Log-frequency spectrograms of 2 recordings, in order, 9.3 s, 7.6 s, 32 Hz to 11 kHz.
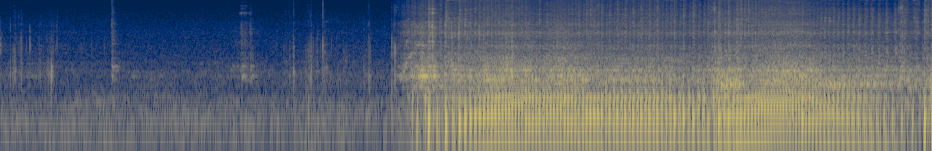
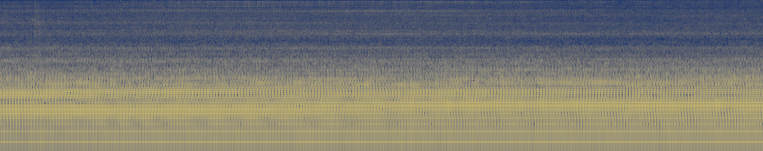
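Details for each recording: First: Old (1996 or later) Troy-Bilt Tuffy tiller, 4 hp Briggs, left outside, before repair, air filter cover off: starts into uneven, surging chug; rough running, owner thinks original carburetor too far gone despite new diaphragm. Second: Troy-Bilt Tuffy rear-tine tiller, 4 hp Briggs single, after fitting replacement carburetor with linkage and spacer, quarter tank of gas: smooth, steady, even speed, no surging or misfire, carburetor now feeding properly; normal running after repair.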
